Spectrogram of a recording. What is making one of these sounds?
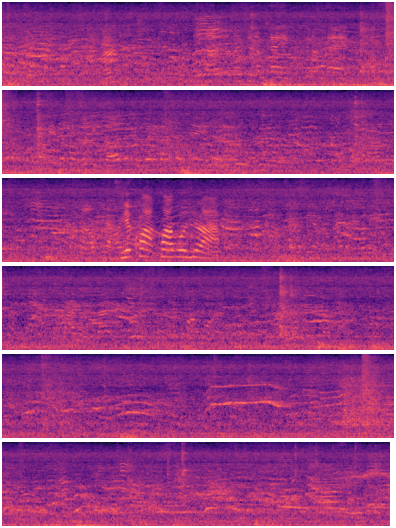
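Children's voices chatter and call out in a busy, echoing indoor hall.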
